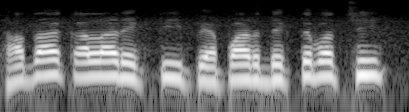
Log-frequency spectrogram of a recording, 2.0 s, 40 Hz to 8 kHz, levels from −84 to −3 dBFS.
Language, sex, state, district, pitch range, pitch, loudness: Bengali, male, West Bengal, Alipurduar, 185-215 Hz, 205 Hz, -13 LUFS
